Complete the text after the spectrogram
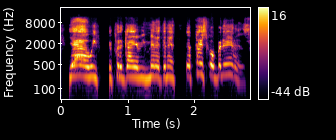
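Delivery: a light mock pitch of the Royal Rumble idea; Pat Patterson's voice. Pat pitching the Royal Rumble, lightly imitated and excited. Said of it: "He was like".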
